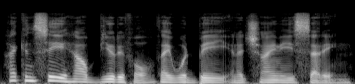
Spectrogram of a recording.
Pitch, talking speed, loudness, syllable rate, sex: 110 Hz, 200 wpm, -16 LUFS, 5.0 syllables/s, male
